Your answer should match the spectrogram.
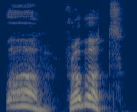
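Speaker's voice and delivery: high, loud, drawn-out astonishment; astonished cry. Acted. Manga character suddenly sees the robot, astonished.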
